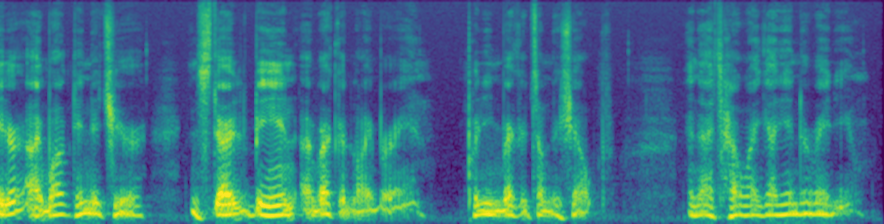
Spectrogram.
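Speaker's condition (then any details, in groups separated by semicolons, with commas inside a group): Cerebral palsy; present from birth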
